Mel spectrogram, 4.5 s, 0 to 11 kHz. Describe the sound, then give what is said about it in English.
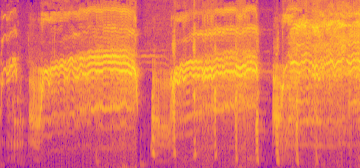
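A pig squeal sound effect: three loud squeals in quick succession, each shrill, drawn-out cry lasting over a second, clear with no talking. “High Partners is slapping more lipstick on their pig than Indeed, which is why High Partners receives the 2023 Little Piggy Award.”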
